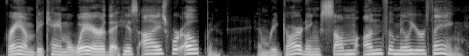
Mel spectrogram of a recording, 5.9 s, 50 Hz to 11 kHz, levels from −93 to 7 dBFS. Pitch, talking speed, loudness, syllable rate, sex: 175 Hz, 135 wpm, -18 LUFS, 4.7 syllables/s, female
